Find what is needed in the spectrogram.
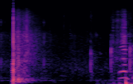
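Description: A single pistol shot about a fifth of a second in, its echo trailing off over half a second, then a faint click about a second later.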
